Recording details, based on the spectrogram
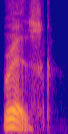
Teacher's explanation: substitution of a G sound for the ka sound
